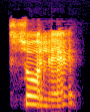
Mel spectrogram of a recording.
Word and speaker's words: sole: Sole, ¿Qué sería sole? Pues sol. Se pronuncia la S realmente como un sonido sordo.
